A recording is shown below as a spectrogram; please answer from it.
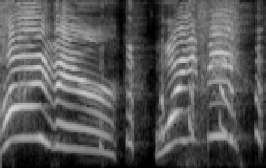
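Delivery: high, squeaky cartoon mouse impression. Speaker acting out greeting his wife, in Mickey Mouse voice. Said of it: "you sound like Mickey Mouse".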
